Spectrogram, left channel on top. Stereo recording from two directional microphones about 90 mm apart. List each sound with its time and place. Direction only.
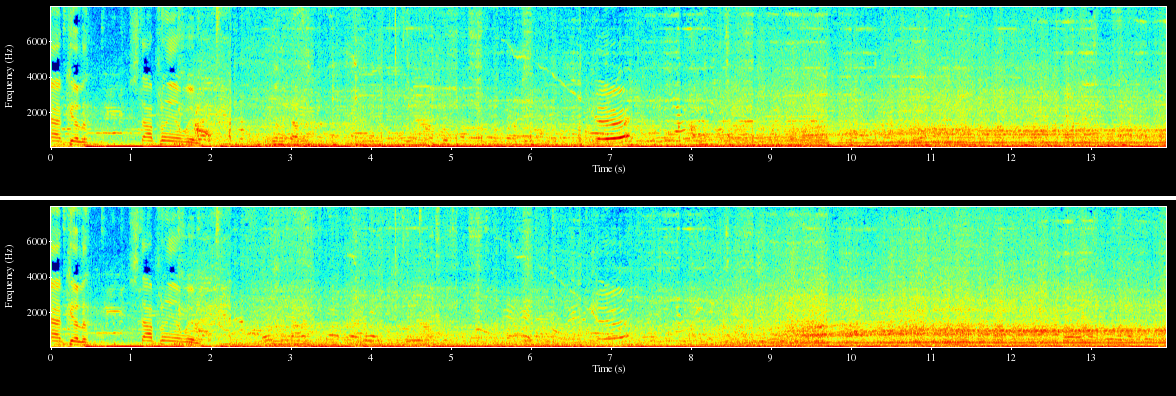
0.0 s speech: 5° right (ahead or behind)
6.9 s vehicle: 50° left (ahead or behind)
